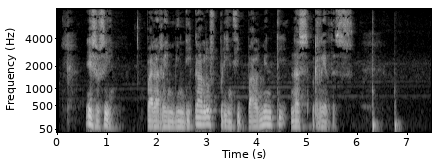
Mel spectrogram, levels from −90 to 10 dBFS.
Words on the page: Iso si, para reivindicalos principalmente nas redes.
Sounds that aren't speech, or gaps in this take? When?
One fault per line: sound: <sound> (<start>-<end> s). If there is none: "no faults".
no faults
